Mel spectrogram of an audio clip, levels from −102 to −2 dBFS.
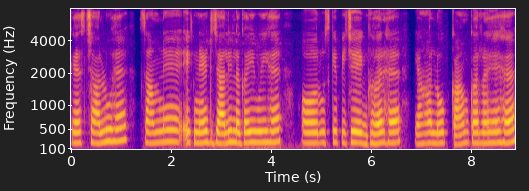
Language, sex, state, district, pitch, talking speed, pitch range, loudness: Hindi, female, Bihar, Madhepura, 220 Hz, 150 wpm, 215-230 Hz, -17 LUFS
